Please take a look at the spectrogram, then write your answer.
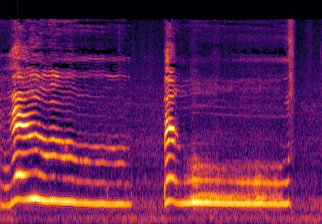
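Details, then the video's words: Female Boston Terrier at home voicing frustration when her owner will not sit on the couch with her: one long steady whine of nearly two seconds, a pause, then a sharp rising yelp that flattens into another sustained whine. "vocalizing her discontentment"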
